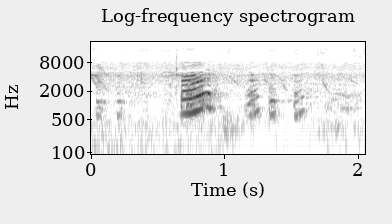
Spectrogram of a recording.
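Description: A chicken gives one short, high cluck under a second in, followed by a few faint, softer sounds.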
